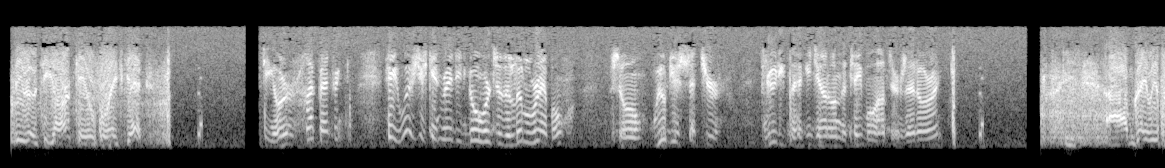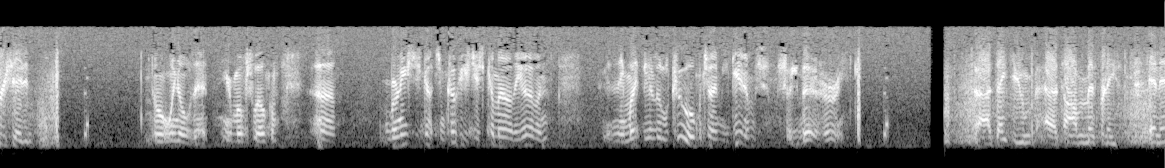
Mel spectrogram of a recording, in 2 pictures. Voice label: qso rec simplex logic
